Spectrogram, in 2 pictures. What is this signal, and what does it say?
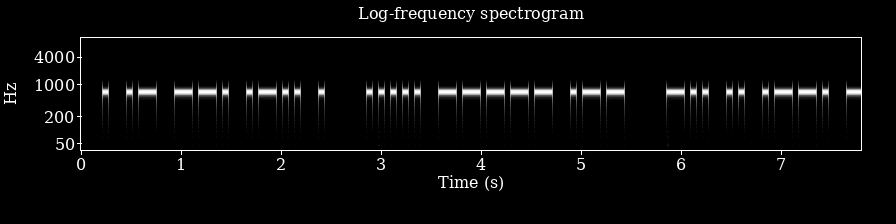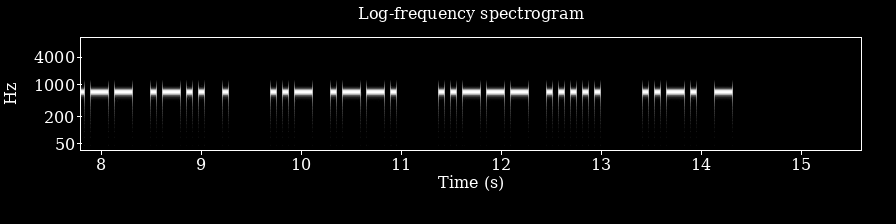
Morse code, heard as a keyed tone, about 20 wpm, 700 Hz. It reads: EAGLE 50W DIPOLE UP 25 FT
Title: Practice QSO - Exchange 2 - Info - 20wpm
